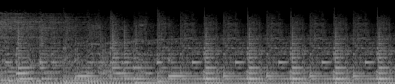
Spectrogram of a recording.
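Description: From 2.23 s to the end, the sound gets stuck in a broken-record loop: a 0.43 s fragment repeats exactly, back to back, four times. Most likely the player or stream stalled and kept resending its last chunk, so whatever should have followed never arrives.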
